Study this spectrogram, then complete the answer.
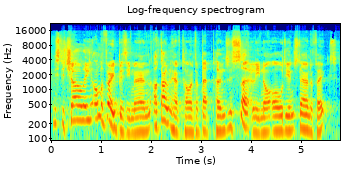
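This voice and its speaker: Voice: medium pitch, normal speed, some chatter behind, a little hiss or hum, natural voice. A performer playing a dry, impatient male careers advisor, curt and officious, in a comic radio sketch. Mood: dry impatience.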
